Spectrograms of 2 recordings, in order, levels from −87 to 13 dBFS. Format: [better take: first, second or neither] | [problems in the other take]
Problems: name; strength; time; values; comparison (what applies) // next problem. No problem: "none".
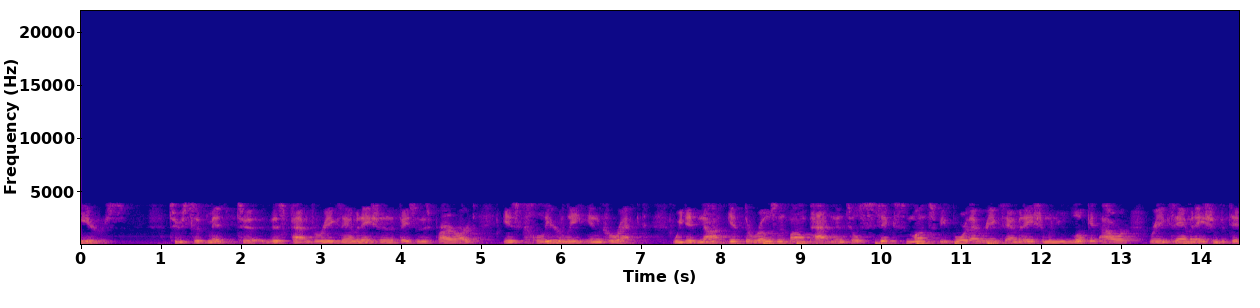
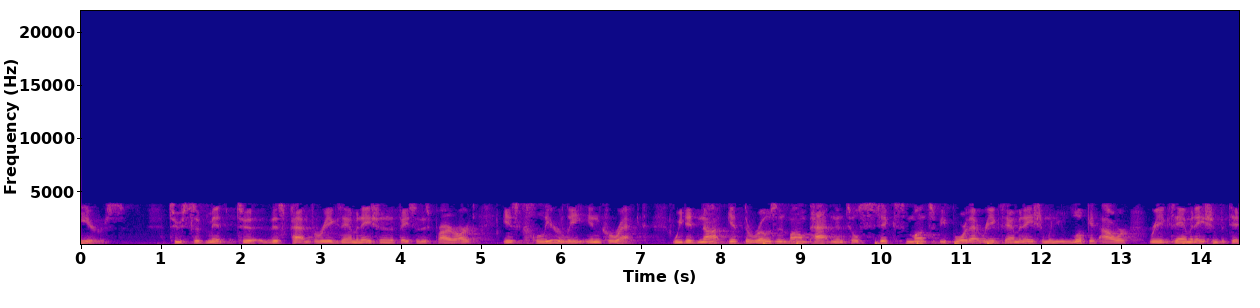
second | room echo; dies away in 0.3 s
